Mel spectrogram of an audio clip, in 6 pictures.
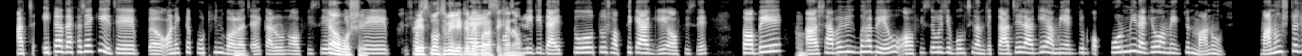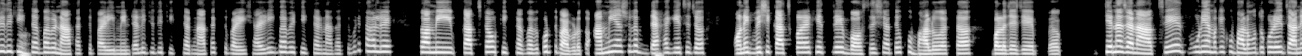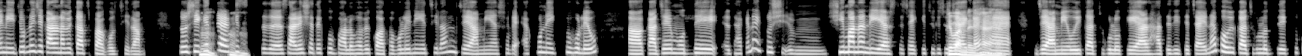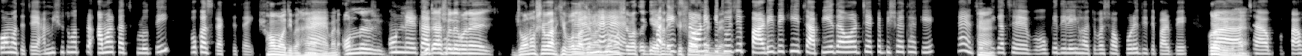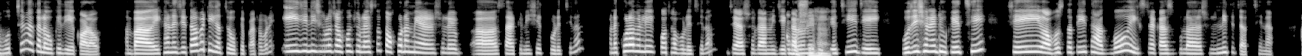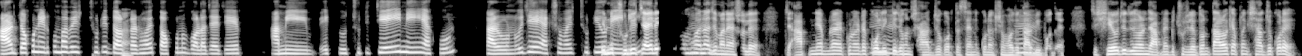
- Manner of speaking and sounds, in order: in English: "রেসপনসিবিলিটি"; in English: "রেসপনসিবিলিটি"; horn; tapping; scoff; "খোলামেলা" said as "খোলামেলি"; "তখন" said as "তহন"
- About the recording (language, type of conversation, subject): Bengali, podcast, কাজকে জীবনের একমাত্র মাপকাঠি হিসেবে না রাখার উপায় কী?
